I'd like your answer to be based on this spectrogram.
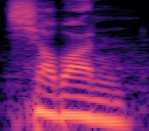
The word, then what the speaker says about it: Siobhan: Siobhan se escribe, se dice Siobhan.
